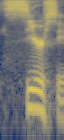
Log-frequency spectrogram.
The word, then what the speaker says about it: Searcy: you guys this is philip how do you pronounce your last name searcy okay i didn't want to mispronounce it um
